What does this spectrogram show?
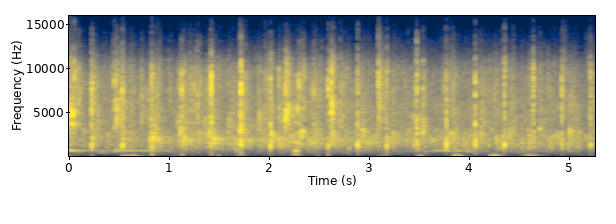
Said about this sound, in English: Okay, I want to thank you all for coming, and uh, I'd like to hear a big round of applause for all our panelists and speakers.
